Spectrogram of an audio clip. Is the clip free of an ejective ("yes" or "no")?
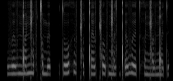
no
